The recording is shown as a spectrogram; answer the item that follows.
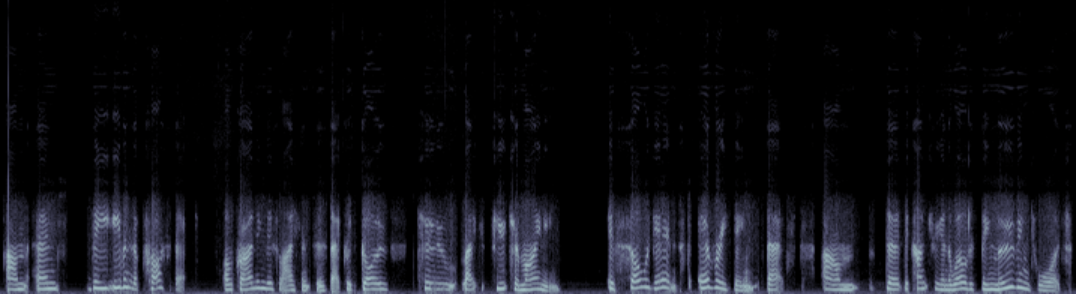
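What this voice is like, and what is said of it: Australian accent. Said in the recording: “you can hear from my accent. I'm originally from Australia.”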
